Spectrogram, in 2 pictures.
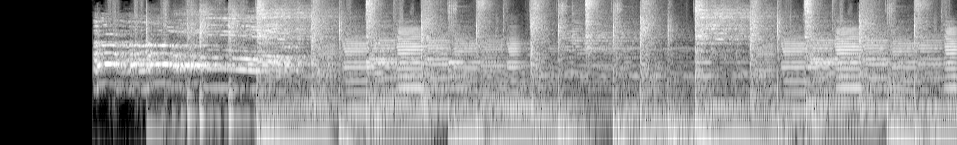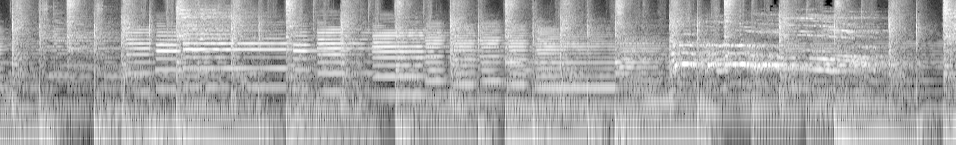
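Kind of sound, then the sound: bird, rooster crowing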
